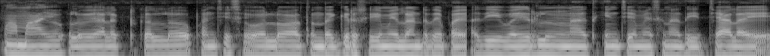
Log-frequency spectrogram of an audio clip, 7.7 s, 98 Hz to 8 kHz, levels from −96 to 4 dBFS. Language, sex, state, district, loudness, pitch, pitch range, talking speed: Telugu, male, Andhra Pradesh, Srikakulam, -29 LUFS, 110 Hz, 105-110 Hz, 125 wpm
